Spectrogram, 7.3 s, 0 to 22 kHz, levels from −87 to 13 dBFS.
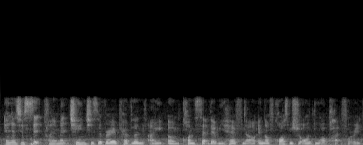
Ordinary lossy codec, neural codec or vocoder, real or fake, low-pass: none; vocoder, 22.05 kHz, 80 mel bands, WaveNeXt; fake; 7.2 kHz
